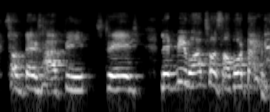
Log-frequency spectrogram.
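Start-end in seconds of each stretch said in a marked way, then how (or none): none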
